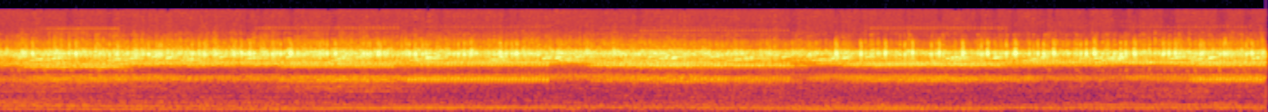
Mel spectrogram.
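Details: Tree frogs in full chorus on a North Carolina swamp night, many voices blending into a steady high-pitched ringing, with a lower rhythmic layer that breaks off and returns several times.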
